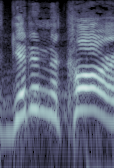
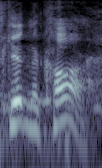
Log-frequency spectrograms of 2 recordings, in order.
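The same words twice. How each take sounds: First: Firm order. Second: Said in the usual way. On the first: Retold or imitated. Father ordering injured worker.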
